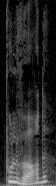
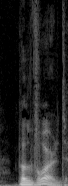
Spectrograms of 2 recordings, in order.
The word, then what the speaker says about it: Poulvorde: Did I pronounce that okay? – Poulvorde. – Poulvorde, okay.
